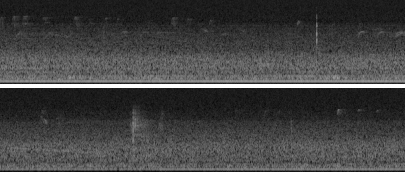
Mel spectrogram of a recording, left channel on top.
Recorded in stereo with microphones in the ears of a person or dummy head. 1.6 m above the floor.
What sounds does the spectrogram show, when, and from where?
Only background noise.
